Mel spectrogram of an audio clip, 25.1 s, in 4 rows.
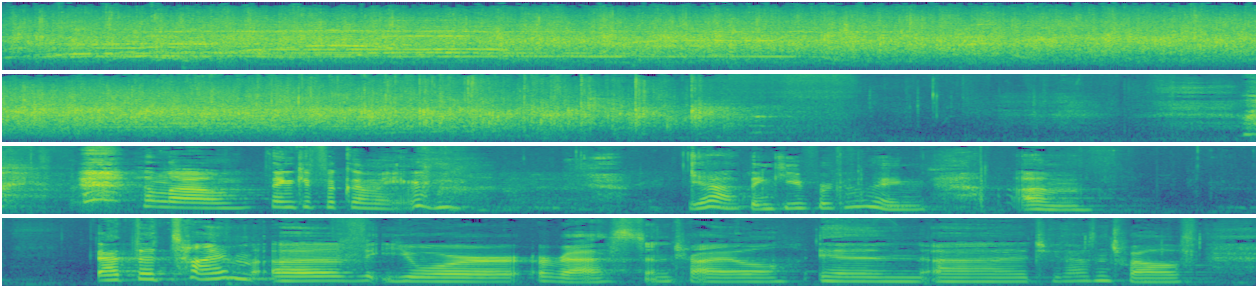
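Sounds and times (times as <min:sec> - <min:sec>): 
audience applause welcoming two speakers at an author event: 0:00.0 - 0:10.4
speech: 0:13.4 - 0:15.0, 0:16.0 - 0:18.1, 0:19.3 - 0:25.0.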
